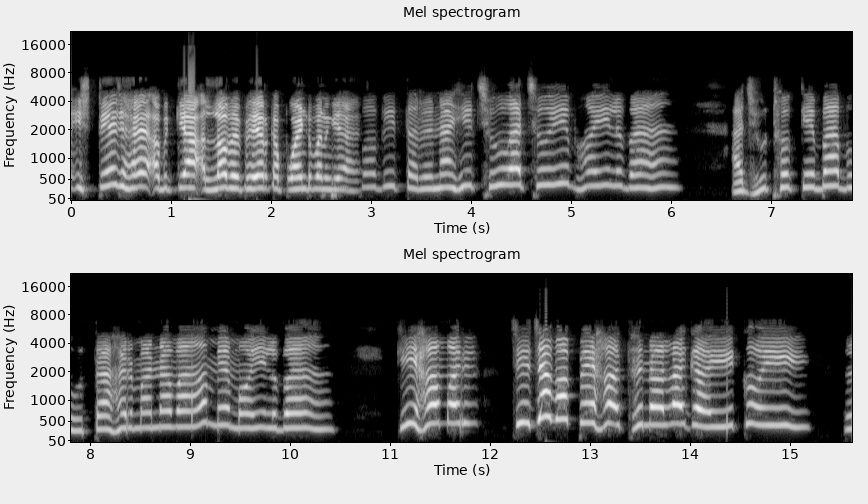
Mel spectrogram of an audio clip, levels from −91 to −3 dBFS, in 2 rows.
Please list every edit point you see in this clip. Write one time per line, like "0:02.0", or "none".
0:03.2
